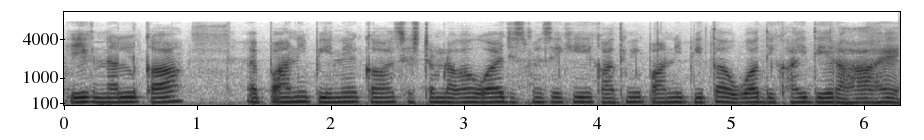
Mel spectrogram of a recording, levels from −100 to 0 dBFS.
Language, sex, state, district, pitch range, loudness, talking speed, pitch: Hindi, male, Bihar, Purnia, 155-160 Hz, -16 LUFS, 200 wpm, 160 Hz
